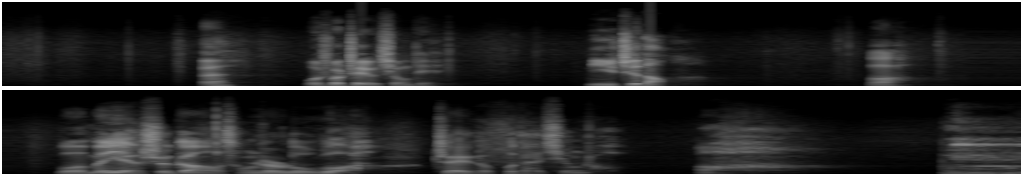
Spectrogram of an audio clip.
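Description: A man speaks casually while smoking, close by.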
